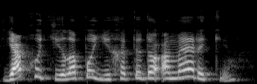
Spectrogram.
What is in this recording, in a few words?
dialogue, Ukrainian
